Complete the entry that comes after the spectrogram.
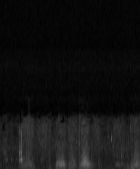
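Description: A pen scribbles across paper while drawing, in a few short, scratchy strokes, soft, with brief pauses between bursts and no one speaking.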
